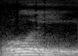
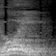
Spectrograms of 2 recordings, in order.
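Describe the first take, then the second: First: It is said in a romantic, tender way. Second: It is said in a plain, neutral way.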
